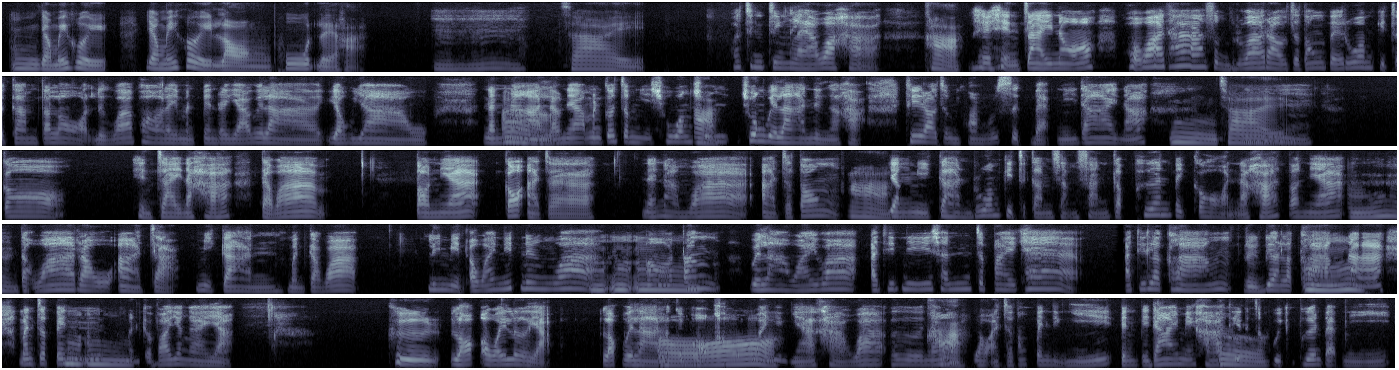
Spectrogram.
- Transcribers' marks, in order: static; distorted speech; tapping; mechanical hum; lip smack; other background noise
- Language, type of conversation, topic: Thai, advice, ทำไมฉันถึงรู้สึกกดดันทุกครั้งที่ต้องไปร่วมกิจกรรมสังสรรค์กับเพื่อน ๆ?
